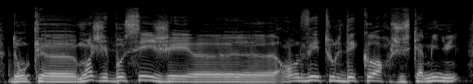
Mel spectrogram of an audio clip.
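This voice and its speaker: With a Brussels accent, a man speaks at a fairly high pitch and a very slow pace, with ordinary pitch variation and very even loudness. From Belgium, Brussels. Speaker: comedian. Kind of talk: stand-up.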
